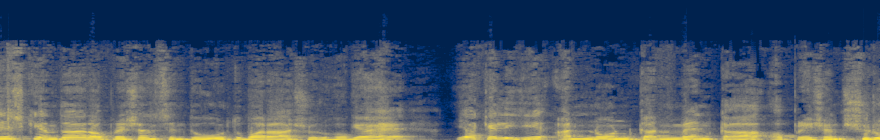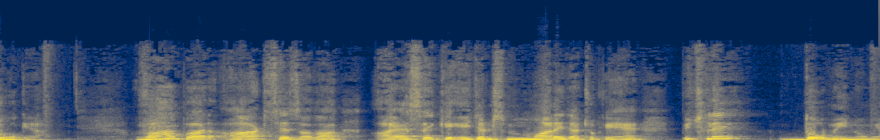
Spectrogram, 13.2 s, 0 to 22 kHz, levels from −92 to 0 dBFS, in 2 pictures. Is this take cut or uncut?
uncut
